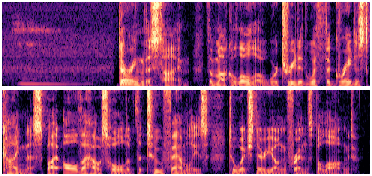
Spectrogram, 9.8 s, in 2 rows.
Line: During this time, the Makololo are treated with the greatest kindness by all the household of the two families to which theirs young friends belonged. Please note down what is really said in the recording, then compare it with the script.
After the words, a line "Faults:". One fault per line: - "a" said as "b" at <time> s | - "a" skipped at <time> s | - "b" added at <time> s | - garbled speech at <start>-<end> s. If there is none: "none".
During this time, the Makololo were treated with the greatest kindness by all the household of the two families to which their young friends belonged.
Faults:
- "are" said as "were" at 3.5 s
- "theirs" said as "their" at 8.3 s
